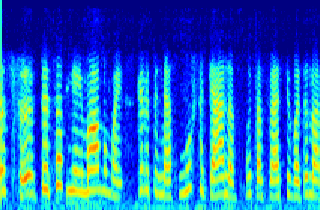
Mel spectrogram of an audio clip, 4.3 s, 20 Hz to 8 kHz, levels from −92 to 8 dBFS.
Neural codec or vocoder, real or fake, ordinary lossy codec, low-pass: codec, 16 kHz, 1.1 kbps, Voila-Tokenizer; fake; Opus, 24 kbps; 7.2 kHz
